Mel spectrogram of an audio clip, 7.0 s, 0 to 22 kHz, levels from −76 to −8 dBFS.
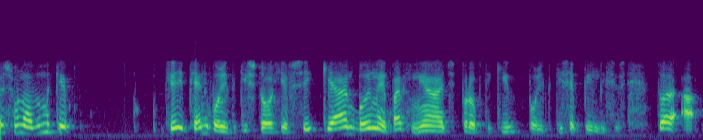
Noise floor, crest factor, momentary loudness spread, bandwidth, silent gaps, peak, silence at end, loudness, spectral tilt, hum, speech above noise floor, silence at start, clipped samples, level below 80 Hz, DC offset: -53 dBFS; 16 dB; 13 LU; 4 kHz; none; -8 dBFS; 0.05 s; -23 LUFS; -6 dB/octave; 50 Hz at -65 dBFS; 30 dB; 0 s; under 0.1%; -72 dBFS; under 0.1%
